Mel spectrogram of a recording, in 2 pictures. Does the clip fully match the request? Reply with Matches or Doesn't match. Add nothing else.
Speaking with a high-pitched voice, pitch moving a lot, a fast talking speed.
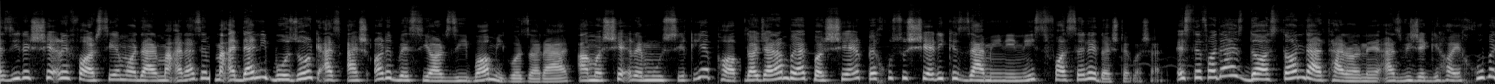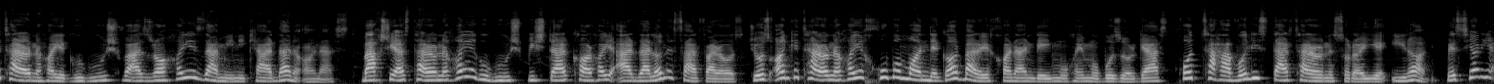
Matches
